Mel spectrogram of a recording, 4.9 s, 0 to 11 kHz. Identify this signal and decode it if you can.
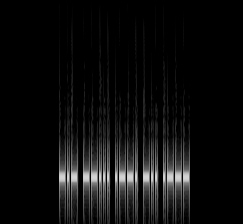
Morse code, heard as a keyed tone, about 30 wpm, 700 Hz. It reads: K7PDJ
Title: USA Call Signs - 5 Characters - 3x Character Spacing - 30wpm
